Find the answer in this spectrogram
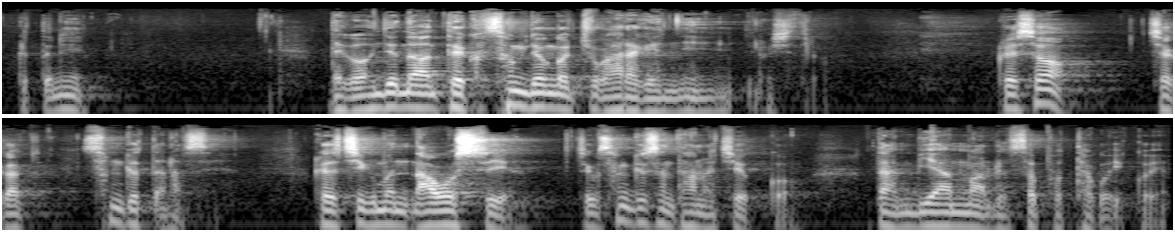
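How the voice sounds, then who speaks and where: Older male missionary preacher; bright, forceful voice, jokey storytelling sermon with big dynamic swings. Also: on the low side. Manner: animated and humorous, voice swinging from loud to quiet. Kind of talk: sermon with personal stories.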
